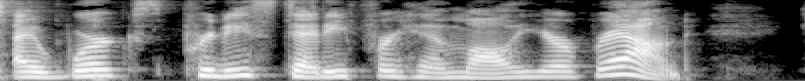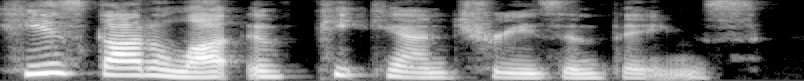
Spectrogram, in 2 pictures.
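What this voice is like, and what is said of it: Reads in a character's dialect voice. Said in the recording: “this is going to be so tough for me to speak the Tom Robinson way ... Go back to your Tom Robinson voice.”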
